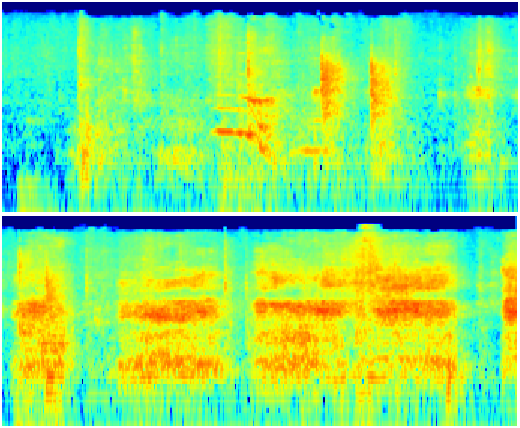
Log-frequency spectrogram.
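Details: A litter of Vizsla puppies called Sejla indoors: a thin rising and falling whine early on, then louder sustained growling grumbles building over the last few seconds, with knocks and scuffles.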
